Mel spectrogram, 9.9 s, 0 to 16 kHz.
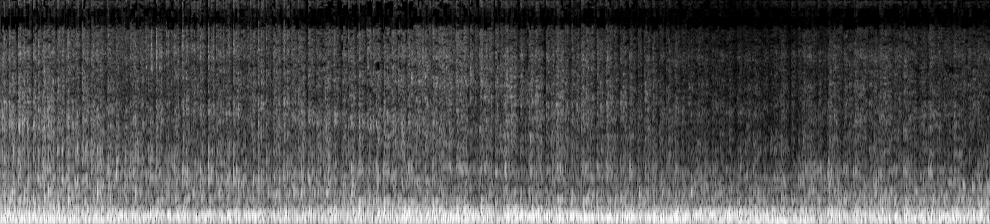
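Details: Chevrolet S-10 with a big cam on open headers, cold start with Holley red electric fuel pump: loud, choppy rowdy V8 idle with steady rhythmic lope, no knocks; cam exhaust lift 480/488, advertised duration about 297; normal lumpy cam idle.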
